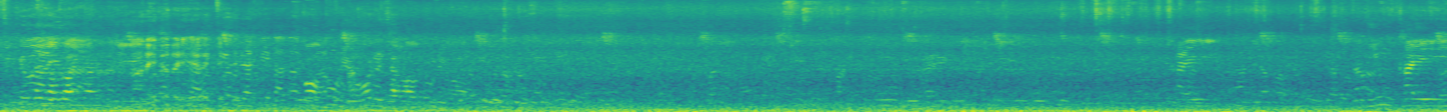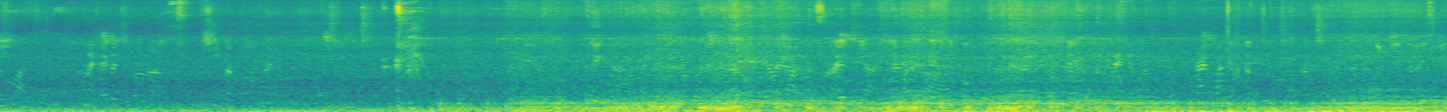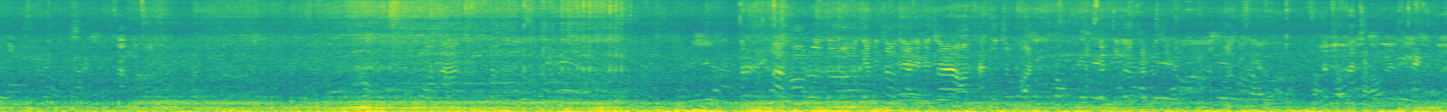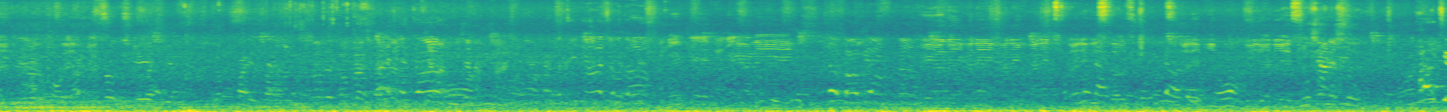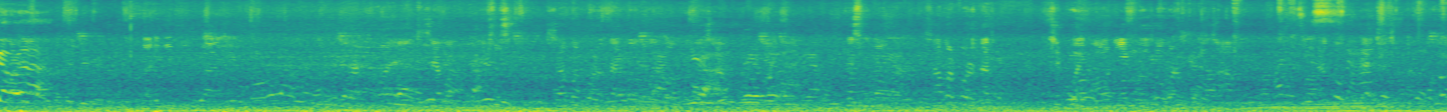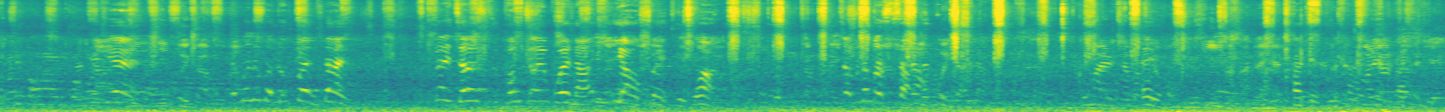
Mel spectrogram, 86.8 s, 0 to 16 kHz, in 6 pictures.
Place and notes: Chat with a group of elderly people under the big tree, Sony PCM D50 + Soundman OKM II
